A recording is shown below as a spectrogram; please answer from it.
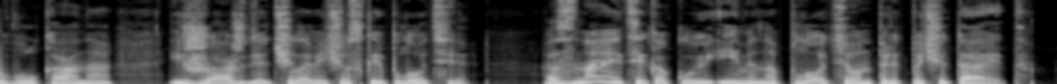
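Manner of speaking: ordinary talk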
